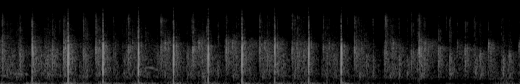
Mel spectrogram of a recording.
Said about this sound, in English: Let's give God another hand clap of praise. Amen.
